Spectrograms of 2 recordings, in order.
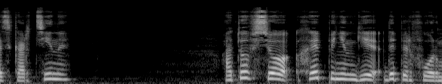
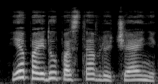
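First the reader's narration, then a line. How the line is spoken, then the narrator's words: Plain boy. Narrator (Russian): сказал мальчик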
